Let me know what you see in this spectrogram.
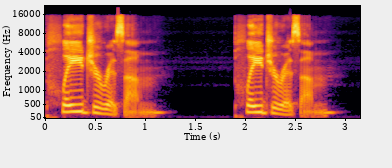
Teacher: Four syllables. The middle syllables collapse together.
